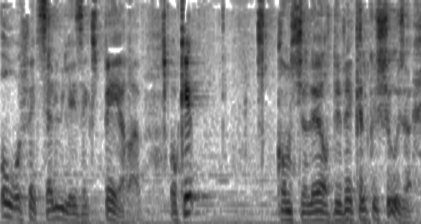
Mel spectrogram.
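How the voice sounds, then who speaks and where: Over music in the background, a man with a fairly low pitch speaks in an animated tone with very wide pitch swings. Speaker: motivational video host. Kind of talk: motivational monologue.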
